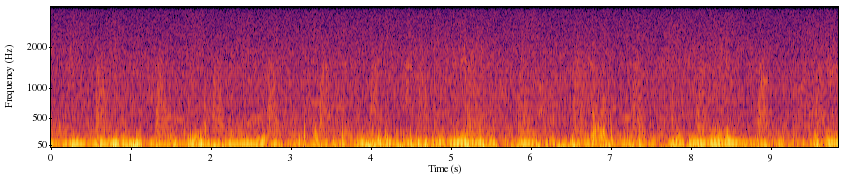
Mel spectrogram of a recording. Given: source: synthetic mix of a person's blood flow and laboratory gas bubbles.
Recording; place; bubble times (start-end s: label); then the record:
Doppler ultrasound of blood flow; subclavian vein
6.75-6.99 s: bubbles
From the record:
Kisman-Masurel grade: 112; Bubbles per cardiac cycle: 1 to 2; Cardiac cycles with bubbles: 1 to 10%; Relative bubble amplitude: moderate (0.250 to 0.450); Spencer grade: 1 (occasional bubble signal discernible with the cardiac motion signal, with majority of cardiac periods free of bubbles); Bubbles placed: anywhere in the cardiac cycle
